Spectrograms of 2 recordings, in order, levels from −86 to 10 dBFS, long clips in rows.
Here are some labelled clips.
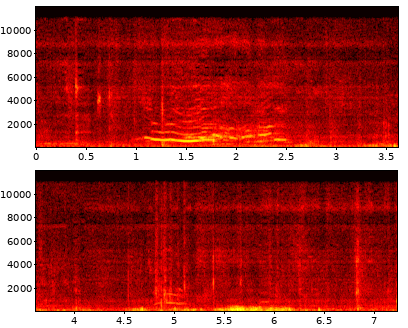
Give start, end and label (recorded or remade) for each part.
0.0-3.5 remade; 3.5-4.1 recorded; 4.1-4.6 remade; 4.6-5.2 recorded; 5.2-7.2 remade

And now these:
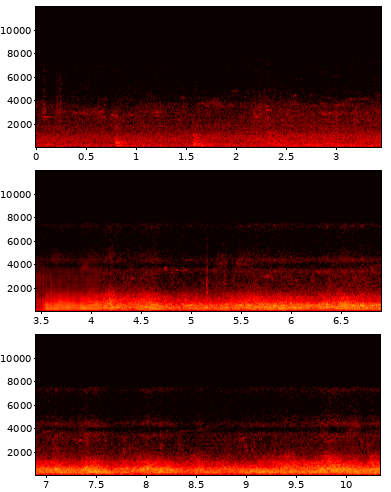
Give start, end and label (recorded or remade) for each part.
0.0-3.4 recorded; 3.4-4.1 remade; 4.1-10.3 recorded

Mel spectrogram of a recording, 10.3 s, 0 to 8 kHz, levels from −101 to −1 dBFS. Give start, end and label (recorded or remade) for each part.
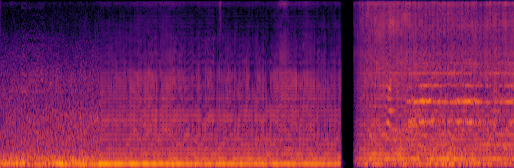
0.0-2.0 recorded; 2.0-10.3 remade

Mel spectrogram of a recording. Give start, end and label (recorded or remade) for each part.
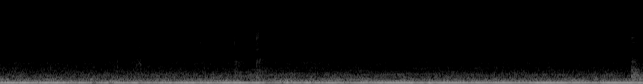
0.0-2.4 recorded; 2.4-4.3 remade; 4.3-6.4 recorded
